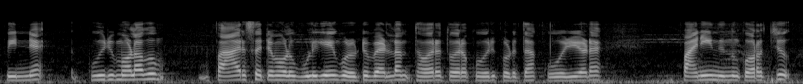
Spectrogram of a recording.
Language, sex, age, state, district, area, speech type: Malayalam, female, 60+, Kerala, Alappuzha, rural, spontaneous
